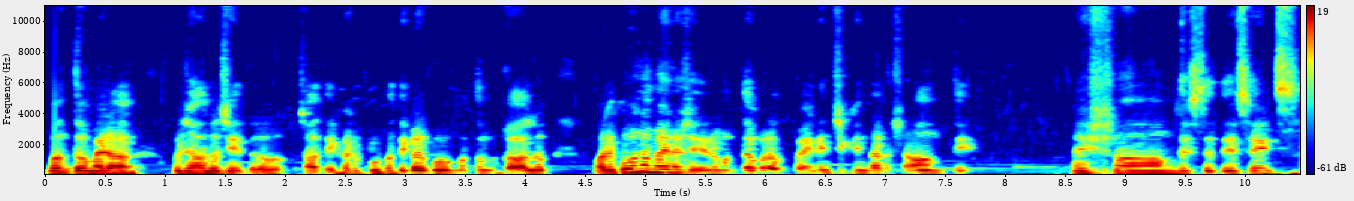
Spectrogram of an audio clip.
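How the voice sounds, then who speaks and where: A man with a Telugu accent leading a guided yoga nidra meditation as a teacher, giving slow, repetitive, soothing instructions. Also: a little high, steady tone, creaky, darkish tone. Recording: dull lo-fi sound with music. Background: background music.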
